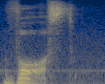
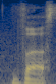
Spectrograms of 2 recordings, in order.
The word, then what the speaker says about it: Wurst: You don't pronounce Wurst properly? I know I don't. I know it's Wurst, but still, Wurst sounds better for jokes.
